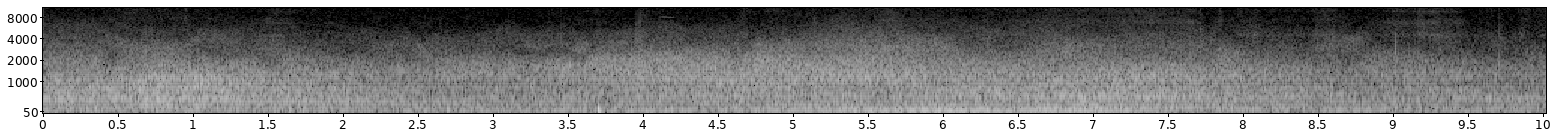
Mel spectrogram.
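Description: Outdoor traffic noise: a steady rush of cars passing on a nearby road, swelling and fading around the middle, with one short click about four seconds in.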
